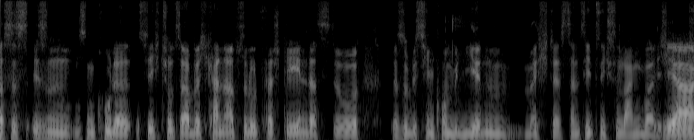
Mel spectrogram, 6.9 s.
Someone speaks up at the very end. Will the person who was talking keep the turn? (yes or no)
no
